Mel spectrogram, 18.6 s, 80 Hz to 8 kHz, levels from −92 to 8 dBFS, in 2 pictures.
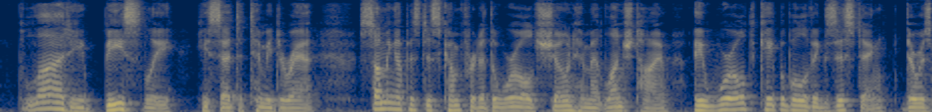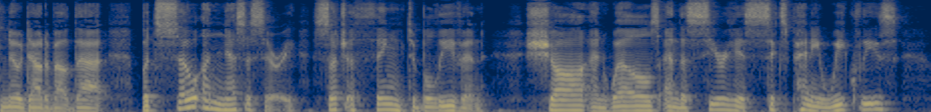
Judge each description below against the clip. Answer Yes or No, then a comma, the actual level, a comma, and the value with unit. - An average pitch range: No, wide, 5.9 semitones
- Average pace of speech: Yes, average, 150 wpm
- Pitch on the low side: Yes, low, 120 Hz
